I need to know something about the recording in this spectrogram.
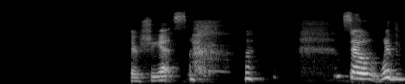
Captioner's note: chuckling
